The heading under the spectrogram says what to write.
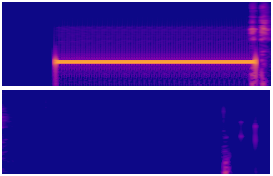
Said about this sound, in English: With that being said, stand by for a phone call with the producer.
